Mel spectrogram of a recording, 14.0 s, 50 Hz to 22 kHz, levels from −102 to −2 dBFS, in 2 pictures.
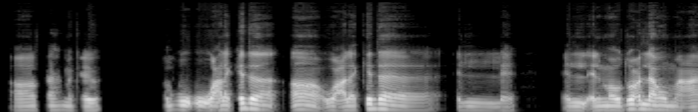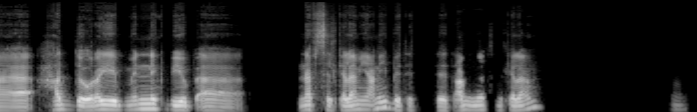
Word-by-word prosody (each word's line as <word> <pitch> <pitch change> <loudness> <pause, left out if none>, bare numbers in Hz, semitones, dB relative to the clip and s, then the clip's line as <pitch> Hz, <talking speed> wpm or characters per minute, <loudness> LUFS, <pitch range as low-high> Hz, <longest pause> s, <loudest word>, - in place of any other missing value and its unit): آه 105 +1 -5
فاهمِك 110 -1 -10
أيوه، 105 0 -1 0.6
طَب 110 +2 -9
و 115 -3 +3
وعلى 115 +2 +4
كده 135 -6 +5
آه 120 -1 +2
وعلى 110 +1 +1
كده 140 +2 +5 0.7
ال 100 -1 -11 0.6
ال 105 -1 -3
الموضوع 110 +5 +4
لو 120 -4 +4
مع 95 -2 -2
حد 125 -1 -6
قريّب 120 +2 +3
منِّك 140 +3 -2
بيبقى 105 -5 -4 0.6
نَفْس - - -5
الكلام 110 +4 -2
يعني 140 +8 -4
بتت 105 -10 -7 0.2
بتتعاملي 105 +4 -4
نَفْس 115 -1 -12
الكلام؟ 115 - -7 1.3
إمم. 115 - -31
110 Hz, 115 wpm, -24 LUFS, 105-125 Hz, 1.3 s, كده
